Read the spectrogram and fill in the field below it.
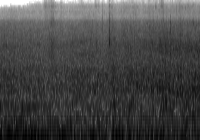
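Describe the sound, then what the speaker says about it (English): A small stream or little river flowing beneath a road bridge, giving a steady, continuous rush of water that stays even throughout with no voices. "Nice little stream, or maybe small river road is crossing over"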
